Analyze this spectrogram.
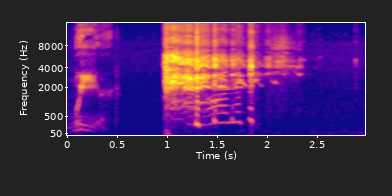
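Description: A young boy answers in a soft voice.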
